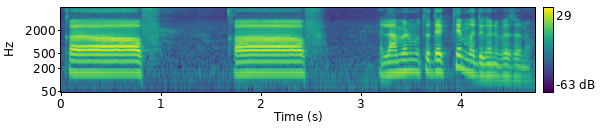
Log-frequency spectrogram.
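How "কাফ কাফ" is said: কাফ pressed a little forward on the palate, louder; Arabic letter kaf. Shown as a demonstration. Teacher demonstrating a letter to the class, pressed and louder. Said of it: "জিহ্বার গোড়া একটু আগে বাড়িয়ে উপরে তালুতে চাপ দিয়ে".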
